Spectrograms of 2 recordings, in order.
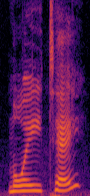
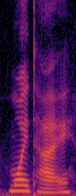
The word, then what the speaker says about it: Muay Thai: next podcast Thailand's National moyete did I say it right Muay Thai Muay Thai okay Champion will join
